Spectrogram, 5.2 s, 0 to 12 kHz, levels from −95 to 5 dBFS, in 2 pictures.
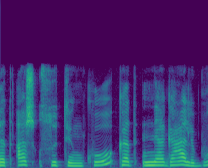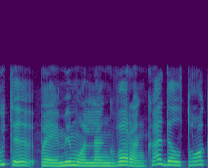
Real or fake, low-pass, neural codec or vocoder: real; 7.2 kHz; none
